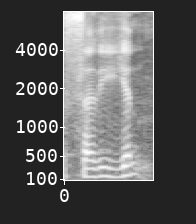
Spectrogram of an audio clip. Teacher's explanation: را کے نیچے زیر، را کو باریک کر کے پڑھا جائے گا، سرین، اور وقف کریں گے تو سریہ پڑھیں گے۔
